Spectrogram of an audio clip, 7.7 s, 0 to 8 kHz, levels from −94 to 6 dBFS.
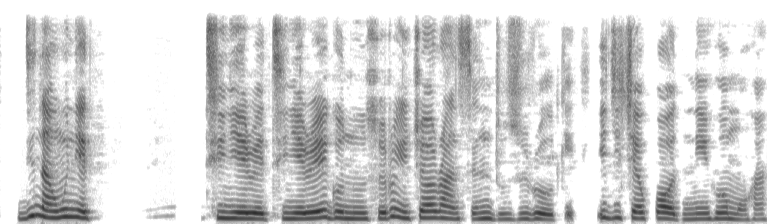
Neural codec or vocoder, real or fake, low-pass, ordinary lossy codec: none; real; 7.2 kHz; none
